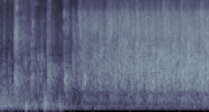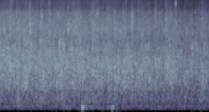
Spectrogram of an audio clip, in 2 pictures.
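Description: Audience applauding steadily, beginning to die away near the end.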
